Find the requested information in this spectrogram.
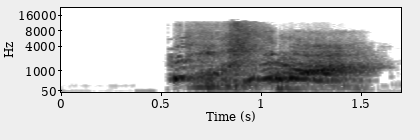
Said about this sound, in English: What the fuck was that? It's a sneeze.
